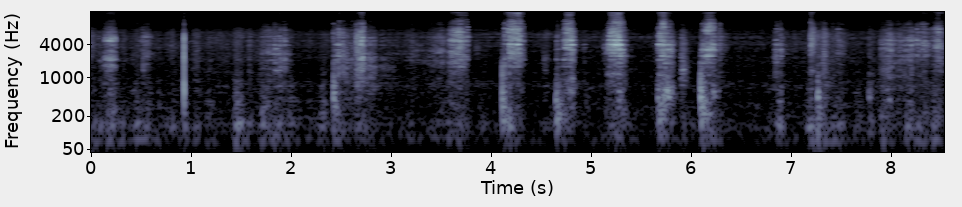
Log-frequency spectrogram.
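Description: Knife blade scraping chile salsa off a maguey leaf into a bowl, in repeated short rasping strokes, about two a second at the busiest. A single sharp click about a second in.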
